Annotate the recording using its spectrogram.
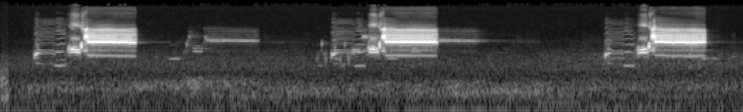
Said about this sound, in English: Many of you will recognize it as the call of the red-winged blackbird, and it's one of the sounds we most look forward to in early March. These birds are one of the early spring arrivals, and we often hear them before we see them.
